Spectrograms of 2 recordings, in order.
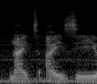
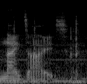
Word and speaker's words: Nite Ize: butchered their name because the rep told me that it's pronounced night sized not nights I see or whatever I called it last time but so sorry it's called night eyes so this is a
